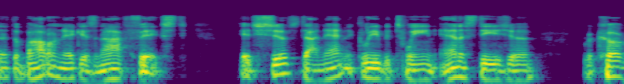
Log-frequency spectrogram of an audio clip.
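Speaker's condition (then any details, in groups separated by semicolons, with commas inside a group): No condition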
